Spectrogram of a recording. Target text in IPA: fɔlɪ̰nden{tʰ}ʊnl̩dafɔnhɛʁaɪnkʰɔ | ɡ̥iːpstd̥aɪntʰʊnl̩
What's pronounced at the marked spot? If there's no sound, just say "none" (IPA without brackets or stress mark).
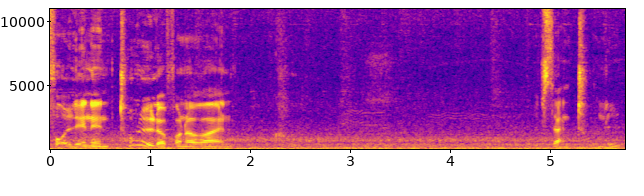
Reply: tʰ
